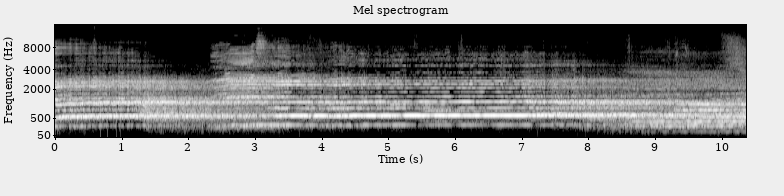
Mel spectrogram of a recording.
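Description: Voices singing Orthodox liturgical chant in long, held notes that shift pitch only a few times.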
